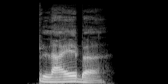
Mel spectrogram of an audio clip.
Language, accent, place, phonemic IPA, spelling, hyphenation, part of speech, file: German, Germany, Berlin, /ˈblaɪ̯bə/, Bleibe, Blei‧be, noun, De-Bleibe.ogg
- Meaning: abode, accommodation, residence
